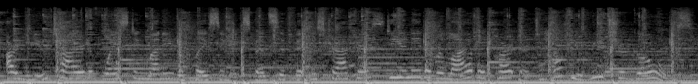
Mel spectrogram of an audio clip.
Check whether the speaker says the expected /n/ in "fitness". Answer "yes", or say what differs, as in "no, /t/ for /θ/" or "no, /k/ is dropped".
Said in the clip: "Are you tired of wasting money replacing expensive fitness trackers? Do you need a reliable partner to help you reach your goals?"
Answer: yes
